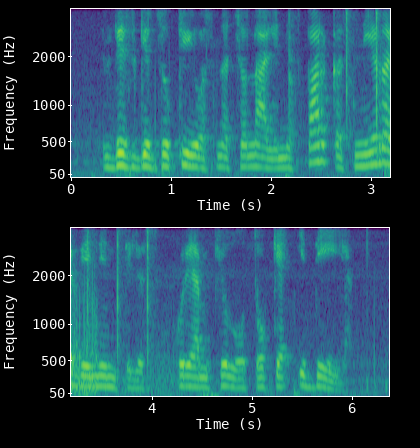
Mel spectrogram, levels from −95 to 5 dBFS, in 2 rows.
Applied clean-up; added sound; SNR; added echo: none; Fire; 14 dB; none.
